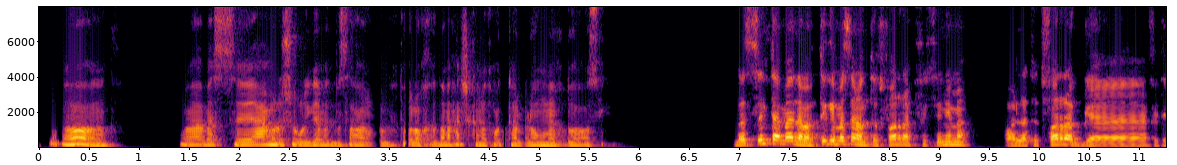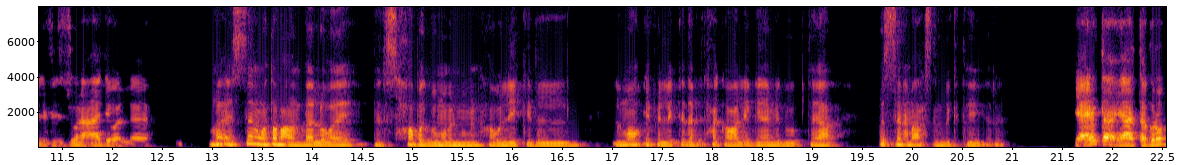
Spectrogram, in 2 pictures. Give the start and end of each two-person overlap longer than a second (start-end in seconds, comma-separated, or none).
none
